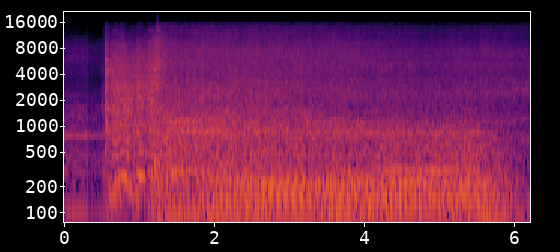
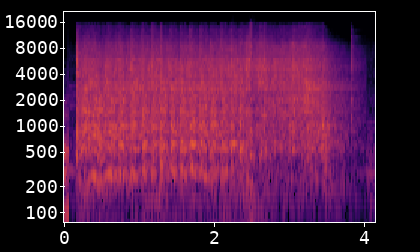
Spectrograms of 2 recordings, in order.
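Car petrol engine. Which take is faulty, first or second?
second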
